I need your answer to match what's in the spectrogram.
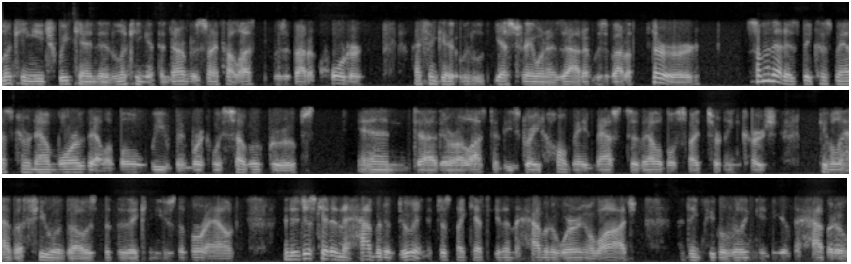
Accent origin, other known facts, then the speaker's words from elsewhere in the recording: New York City, New York, United States; also born or lived in Boston / Washington, D.C.; So I grew up in New York City, did my medical training in Boston, and then when I was in the Navy, I was in D.C.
